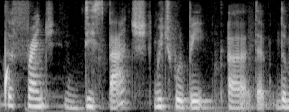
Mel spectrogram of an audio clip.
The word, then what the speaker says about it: The French Dispatch: ination instead of saying the French dispatch which would be uh the most correct way to say this he said the French dispatch French dispatch uh instead of saying Interstellar he said Interstellar Interstellar obviously this is not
